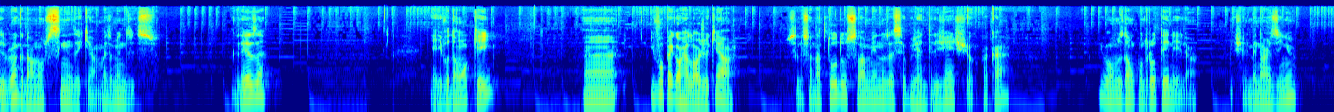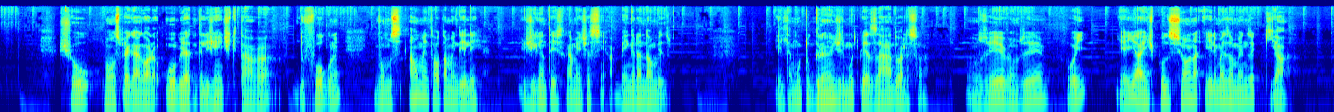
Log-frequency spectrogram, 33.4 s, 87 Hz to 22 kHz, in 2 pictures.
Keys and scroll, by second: 9.2 ctrl+t, 10.0 Escape, 13.0 ctrl+t, 16.5 Return, 17.0 ctrl+0, 20.4 ctrl+t, 24.9 Return.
